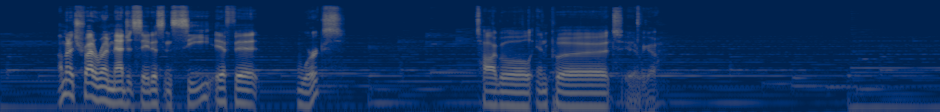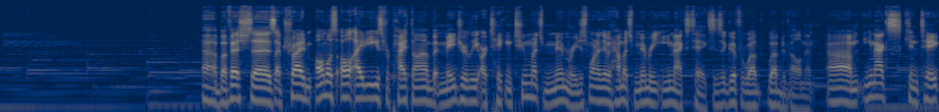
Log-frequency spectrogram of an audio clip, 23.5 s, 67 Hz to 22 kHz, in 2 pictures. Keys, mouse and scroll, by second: 7.9 Return.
